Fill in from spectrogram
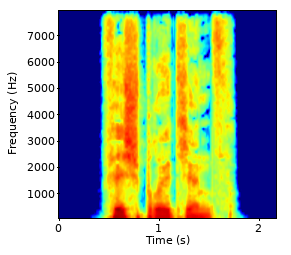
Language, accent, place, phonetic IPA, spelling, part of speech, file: German, Germany, Berlin, [ˈfɪʃˌbʁøːtçəns], Fischbrötchens, noun, De-Fischbrötchens.ogg
- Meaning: genitive singular of Fischbrötchen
